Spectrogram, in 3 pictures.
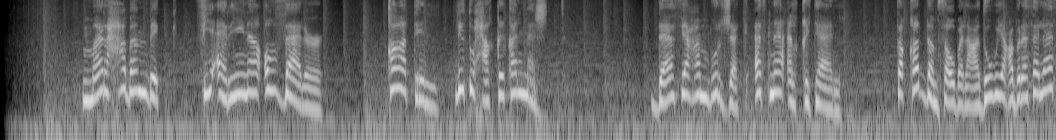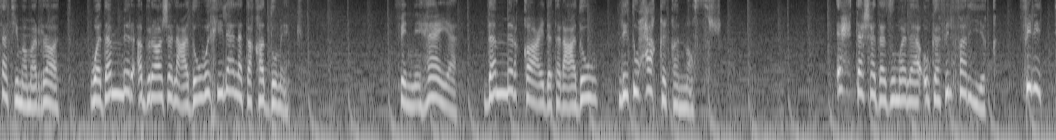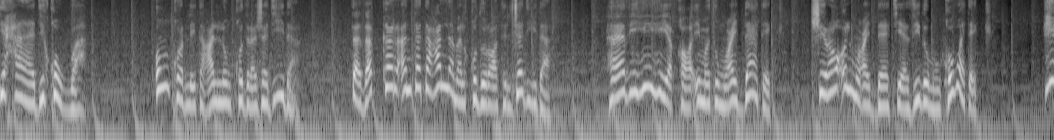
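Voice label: Modern standard Arabic Gaming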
